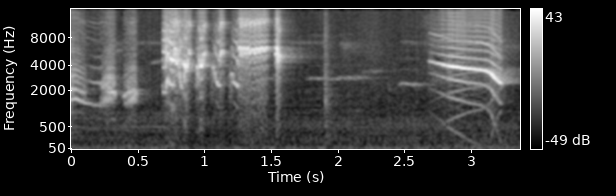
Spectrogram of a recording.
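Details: Oriental magpie-robin singing as a lure to make kept birds answer: a few quick chirps and scratchy bursts, a pause, then one long bright whistle that sweeps down in pitch.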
